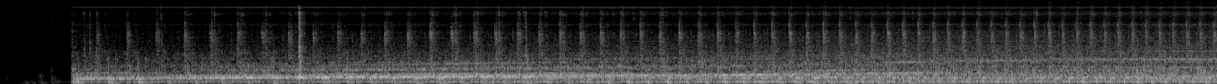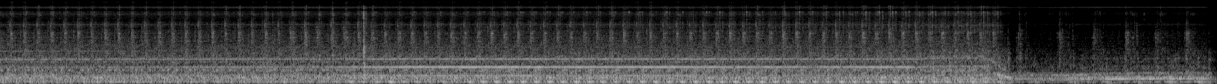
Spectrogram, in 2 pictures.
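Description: A FEIYUE FYe350 heavy duty sewing machine stitches a buttonhole through interfaced fabric, a fast steady mechanical whirr and rattle running continuously for about twenty seconds, close and loud, with a slight pitch shift partway and no talking.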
